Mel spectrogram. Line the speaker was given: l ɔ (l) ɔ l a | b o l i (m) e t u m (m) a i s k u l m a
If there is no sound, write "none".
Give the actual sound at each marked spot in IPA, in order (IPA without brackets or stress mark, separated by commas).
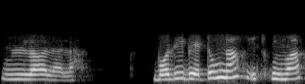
l, b, n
